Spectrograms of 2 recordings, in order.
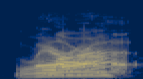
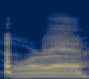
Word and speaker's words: Laura: I think it's Lara. Lara. Laura. But it's not Laura because I'm from the south and it's not like Lara. So it's somewhere in between.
